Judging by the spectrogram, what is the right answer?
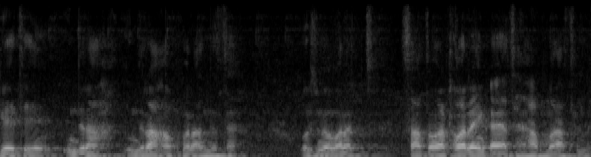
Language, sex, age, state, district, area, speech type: Hindi, male, 30-45, Uttar Pradesh, Ghazipur, urban, spontaneous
